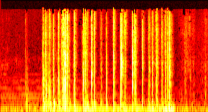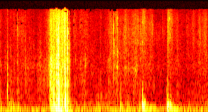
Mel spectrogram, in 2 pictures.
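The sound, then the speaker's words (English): A deck of cards is shuffled before a card is pulled, a fast burst of crisp riffling flutter lasting over a second, followed by a brief snap and a few soft card handling taps. “My shuffling skills come in handy from cribbage.”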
